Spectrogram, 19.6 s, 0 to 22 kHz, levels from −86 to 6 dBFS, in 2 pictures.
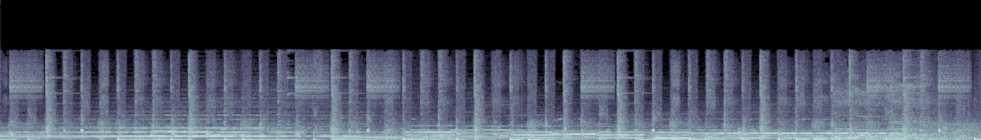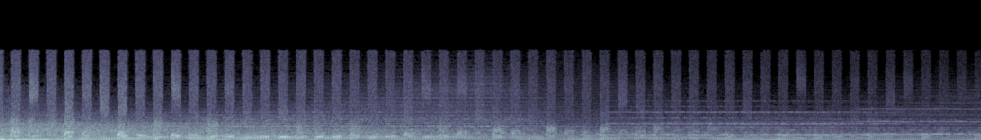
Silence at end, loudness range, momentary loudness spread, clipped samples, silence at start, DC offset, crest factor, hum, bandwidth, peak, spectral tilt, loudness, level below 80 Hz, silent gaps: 0 s; 17 LU; 19 LU; under 0.1%; 0 s; under 0.1%; 16 dB; none; 14.5 kHz; 0 dBFS; -4.5 dB/octave; -15 LUFS; -24 dBFS; none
